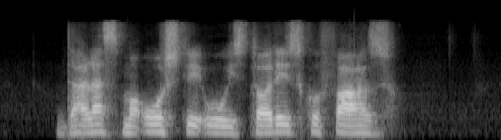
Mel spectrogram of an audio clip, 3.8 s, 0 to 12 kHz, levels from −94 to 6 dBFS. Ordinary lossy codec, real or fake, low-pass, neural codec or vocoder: AAC, 32 kbps; fake; 7.2 kHz; codec, 16 kHz, 0.3 kbps, FocalCodec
